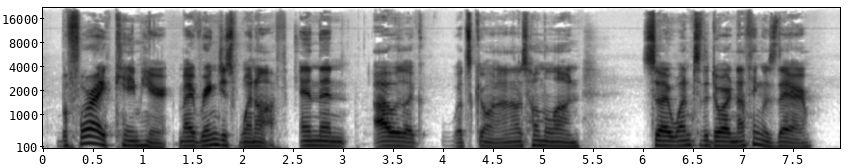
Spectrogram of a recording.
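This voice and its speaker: At a moderate pace, a man with medium pitch and fairly even intonation speaks in a plain, everyday voice. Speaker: podcast guest. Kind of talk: casual chat.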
